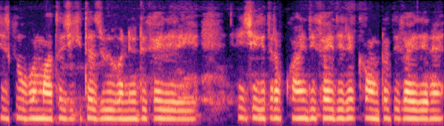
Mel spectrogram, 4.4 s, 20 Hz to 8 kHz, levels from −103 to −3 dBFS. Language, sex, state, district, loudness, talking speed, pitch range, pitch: Hindi, female, Chhattisgarh, Bilaspur, -17 LUFS, 295 wpm, 205-220 Hz, 215 Hz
